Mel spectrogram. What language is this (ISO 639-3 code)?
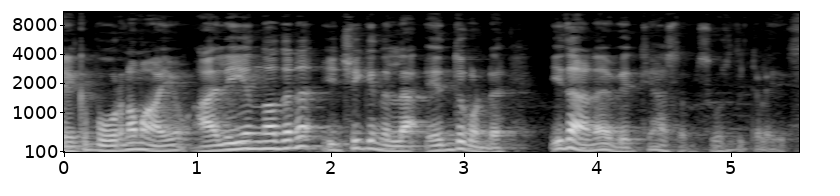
mal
